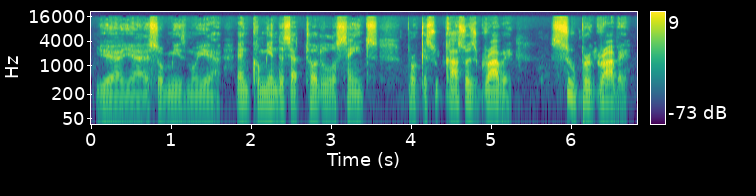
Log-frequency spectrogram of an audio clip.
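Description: A man's voice: lowish voice, fairly even intonation, slow, a bit bright, heavily acted. An actor in a comic radio drama playing a sardonic, officious New York policeman, mixing languages. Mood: stern, sardonic. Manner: mixes English into Spanish, sardonic.

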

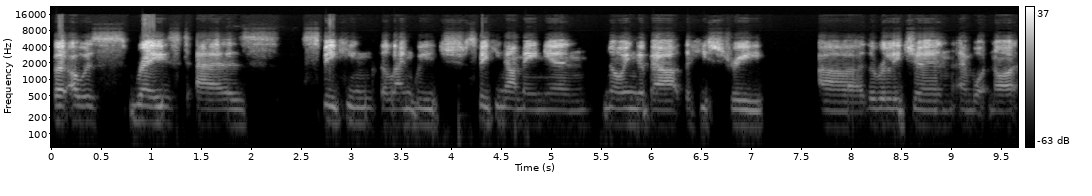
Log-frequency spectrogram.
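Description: Woman, low gravelly voice, bright sharp tone, halting storytelling, dry close mic. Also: no echo, low-quality recording. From Australia. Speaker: podcast guest. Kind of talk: casual personal storytelling.

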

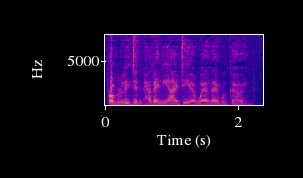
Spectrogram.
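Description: Sci-fi audiobook role: practical female ship companion, played by a male narrator, raised pitch, brisk and watchful. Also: close to an everyday voice. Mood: matter-of-fact.

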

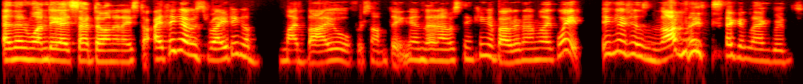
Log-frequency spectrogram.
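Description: Interview guest: Indian-accented woman, mid-pitched, thoughtful explainer, dry but muffled low-fidelity sound. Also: fast, few pauses, no room sound. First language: Hindi. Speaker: podcast guest, English language teacher and trainer. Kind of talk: conversational interview answers. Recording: dull lo-fi audio.

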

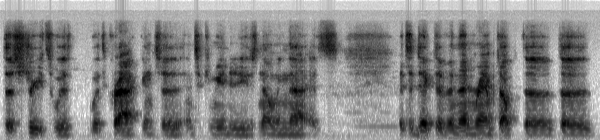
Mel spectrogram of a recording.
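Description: Lowish-voiced man, halting podcast talk. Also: flat delivery, a bit bright. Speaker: podcast co-host. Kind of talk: casual discussion.

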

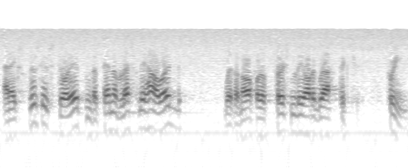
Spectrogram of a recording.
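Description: A man's voice: mid-range voice, animated, fast, husky. A man announcing a scripted 1930s radio advertisement with polished, emphatic salesman's phrasing. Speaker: commercial announcer. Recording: scratchy, tinny 1930s radio recording.

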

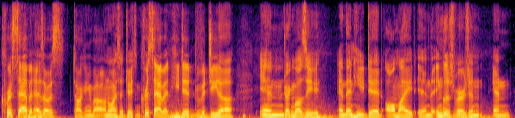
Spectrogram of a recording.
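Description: A man's voice: medium pitch, fairly even intonation, normal speed, slight background noise. A young man co-hosting a podcast, rambling enthusiastically in a casual chat with lots of "like" and "you know". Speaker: podcast co-host.

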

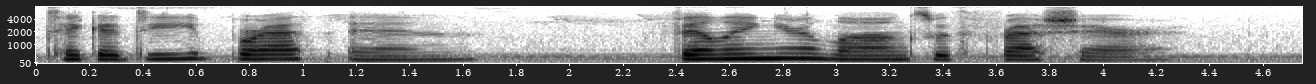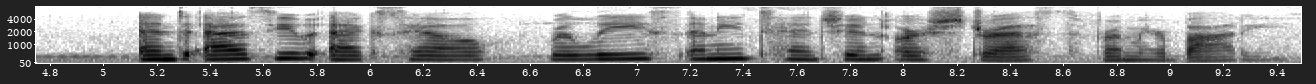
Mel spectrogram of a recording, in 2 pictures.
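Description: A woman guiding a scripted meditation in a soothing, measured manner with long pauses. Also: mid-range voice. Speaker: meditation guide and podcast host. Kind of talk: guided meditation, scripted narration. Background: music.

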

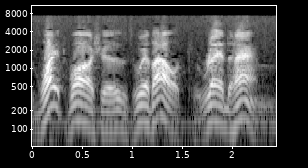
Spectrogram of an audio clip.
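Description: A man's voice: big pitch swings, takes it slowly, fairly bright tone, slightly rough. A man delivering an emphatic, punchy advertisement in old-time radio style. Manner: emphatic, punchy sales pitch. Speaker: radio commercial announcer. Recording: muffled old radio broadcast recording.

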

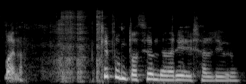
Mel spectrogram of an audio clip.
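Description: A woman's voice: medium pitch, very animated, brisk, warm tone, a little hiss or hum. Chatty Galician woman hosting a podcast. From Galicia, Spain. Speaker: podcast host. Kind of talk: casual book club chat.

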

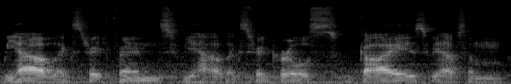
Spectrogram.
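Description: A man's voice: low-pitched, completely flat delivery, slow, roomy sound, background noise. A man from the Philippines with a Filipino accent, speaking hesitantly with many fillers as an interview guest. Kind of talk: casual personal conversation.

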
